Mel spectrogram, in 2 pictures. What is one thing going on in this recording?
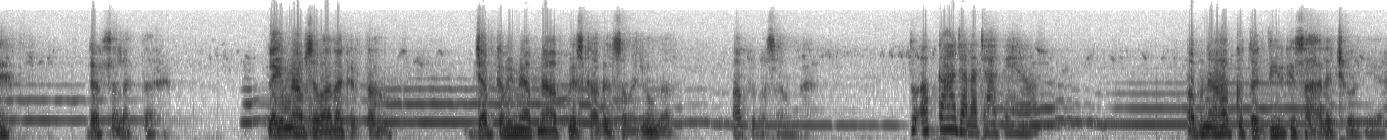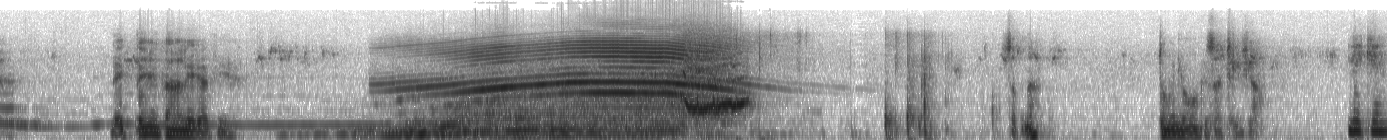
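A man speaks emotionally and loudly, close by.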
